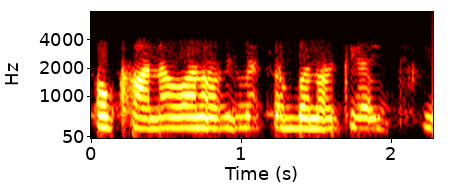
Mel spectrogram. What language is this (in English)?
Urdu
